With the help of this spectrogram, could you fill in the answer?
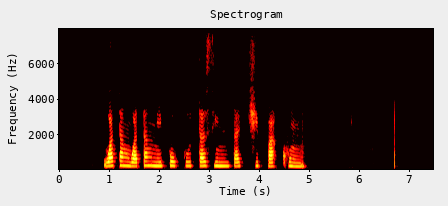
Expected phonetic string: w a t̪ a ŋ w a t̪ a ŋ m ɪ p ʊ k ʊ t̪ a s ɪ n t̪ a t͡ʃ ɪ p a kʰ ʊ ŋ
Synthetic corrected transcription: w a t̪ a ŋ w a t̪ a ŋ m ɪ p ʊ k ʊ t̪ a s ɪ n t̪ a t͡ʃ ɪ p a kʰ ʊ ŋ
